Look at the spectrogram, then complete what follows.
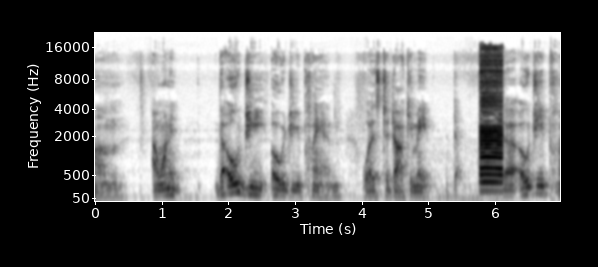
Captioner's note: horn sound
